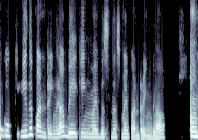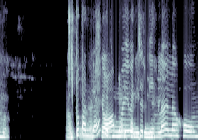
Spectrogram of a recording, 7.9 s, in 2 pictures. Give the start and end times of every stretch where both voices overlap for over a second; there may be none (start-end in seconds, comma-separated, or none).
5.4-7.0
